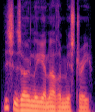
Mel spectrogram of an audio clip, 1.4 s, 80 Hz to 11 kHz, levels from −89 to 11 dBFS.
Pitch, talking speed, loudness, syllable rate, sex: 105 Hz, 210 wpm, -12 LUFS, 7.9 syllables/s, male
